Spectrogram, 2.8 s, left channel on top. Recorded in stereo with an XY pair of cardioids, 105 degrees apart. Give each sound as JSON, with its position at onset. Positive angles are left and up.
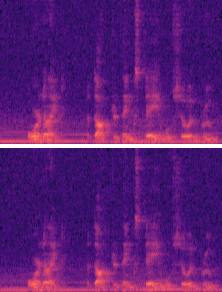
{"t": 0.3, "sound": "a man speaking", "azimuth_deg": 25, "distance_m": 4.5}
